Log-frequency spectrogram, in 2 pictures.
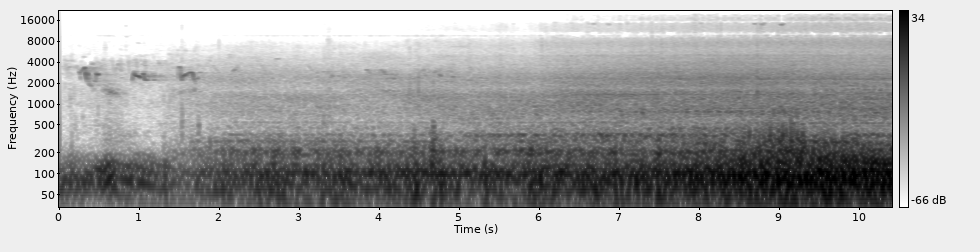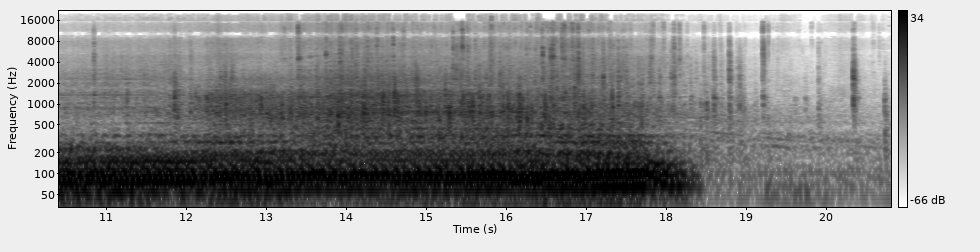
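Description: A car engine roars and revs hard during a burnout, building from a low rumble into a loud sustained howl that cuts off abruptly near the end, with faint background noise before and after.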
